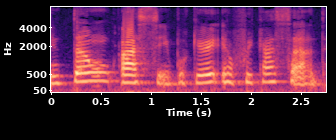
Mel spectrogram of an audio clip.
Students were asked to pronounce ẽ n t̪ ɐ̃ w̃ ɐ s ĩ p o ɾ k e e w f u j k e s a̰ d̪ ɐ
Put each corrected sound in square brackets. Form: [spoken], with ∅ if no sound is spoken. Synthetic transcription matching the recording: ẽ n t̪ ɐ̃ w̃ [a] s ĩ p o ɾ k e e w f u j k [a] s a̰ d̪ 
